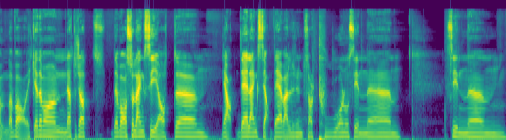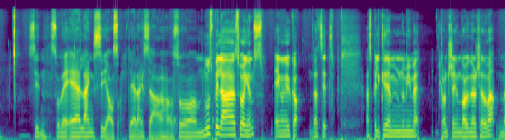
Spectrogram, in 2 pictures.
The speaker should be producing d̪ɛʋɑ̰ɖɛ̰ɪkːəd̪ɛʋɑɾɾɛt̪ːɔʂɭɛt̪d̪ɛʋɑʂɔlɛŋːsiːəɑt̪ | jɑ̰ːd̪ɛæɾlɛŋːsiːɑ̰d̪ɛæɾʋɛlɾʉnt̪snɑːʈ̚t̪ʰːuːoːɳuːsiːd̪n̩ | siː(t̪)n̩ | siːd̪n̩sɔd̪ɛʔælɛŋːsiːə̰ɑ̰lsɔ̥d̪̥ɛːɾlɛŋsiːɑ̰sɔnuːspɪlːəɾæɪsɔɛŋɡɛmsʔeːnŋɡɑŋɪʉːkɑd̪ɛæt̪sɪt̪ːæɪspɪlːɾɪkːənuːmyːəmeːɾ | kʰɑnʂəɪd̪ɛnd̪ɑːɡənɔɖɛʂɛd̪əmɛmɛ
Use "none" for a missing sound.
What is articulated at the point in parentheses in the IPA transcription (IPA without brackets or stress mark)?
d̪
